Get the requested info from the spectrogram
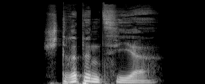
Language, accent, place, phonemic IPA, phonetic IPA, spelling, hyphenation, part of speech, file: German, Germany, Berlin, /ˈʃtʁɪpn̩ˌt͡siːɐ/, [ˈʃtʁɪpm̩ˌt͡siːɐ], Strippenzieher, Strip‧pen‧zie‧her, noun, De-Strippenzieher.ogg
- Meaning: string puller, puppet master, mastermind, svengali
